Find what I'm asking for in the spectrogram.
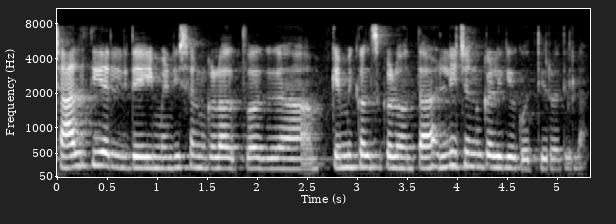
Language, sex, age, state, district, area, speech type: Kannada, female, 18-30, Karnataka, Chikkamagaluru, rural, spontaneous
